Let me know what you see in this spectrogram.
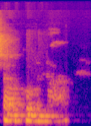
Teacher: In French, which is syllable timed, it's chocolat, because every syllable gets its due.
